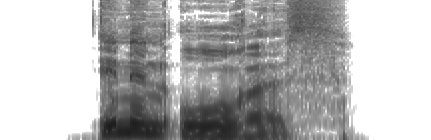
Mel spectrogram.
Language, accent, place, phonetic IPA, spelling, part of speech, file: German, Germany, Berlin, [ˈɪnənˌʔoːʁəs], Innenohres, noun, De-Innenohres.ogg
- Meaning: genitive singular of Innenohr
